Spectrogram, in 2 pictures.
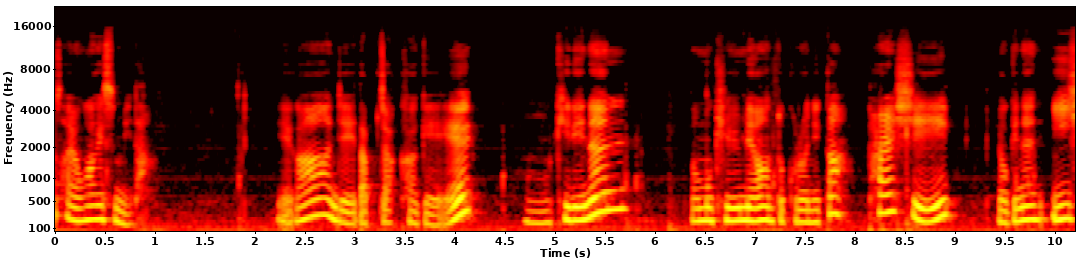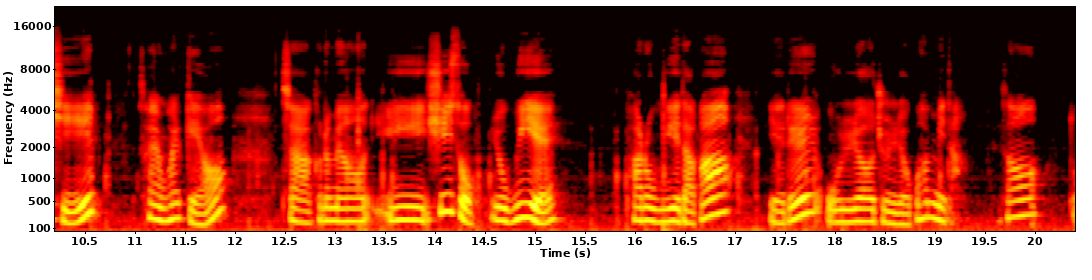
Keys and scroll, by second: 8.3 typing.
